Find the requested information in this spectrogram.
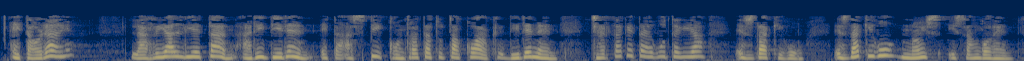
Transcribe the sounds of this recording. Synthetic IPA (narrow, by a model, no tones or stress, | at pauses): e̞t̪ao̞ɾajn | lariald̪ie̞t̪anaɾiðiɾe̞ne̞t̪aːspiko̞nt̪ɾat̪at̪ut̪ako̞akd̪iɾe̞ne̞nt͡ʃe̞ɾt̪ake̞t̪ae̞ɣut̪e̞ɣia | e̞zd̪akiɣ̞u | e̞zd̪akiɣ̞uno̞jsisaŋɡo̞ð̞e̞n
